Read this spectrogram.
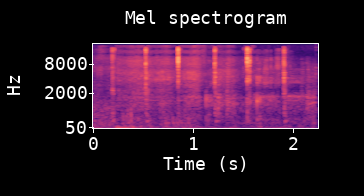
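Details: MK2 Golf GTI 16v in a quiet cabin: light, even flasher relay clicks about two per second. The indicators are working again after a loose plug was pushed back in; relay clicking is normal.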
